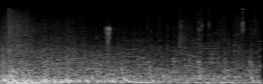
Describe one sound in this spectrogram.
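A heavy explosion rumbles in the distance.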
